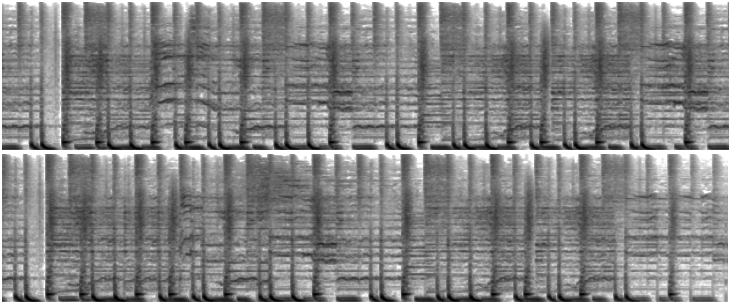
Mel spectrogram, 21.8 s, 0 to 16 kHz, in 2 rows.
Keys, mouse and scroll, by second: 6.2 click, 6.7 z, 16.5 middle click, 16.9 scroll up 2, 17.1 click, 17.3 Tab, 17.7-19.8 drag, 19.8 shift+s, 20.2 Tab, 21.1 click, 21.4 Tab.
